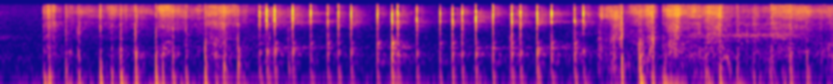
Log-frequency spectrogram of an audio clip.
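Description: Long acrylic nails scratch and tap quickly along the black polka-dot nylon canopy of a compact folded umbrella with a plastic handle, lying on a wooden table. A fast run of short, dry taps mixes low fabric thumps with bright, crinkly scratching that stops almost instantly after each hit.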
